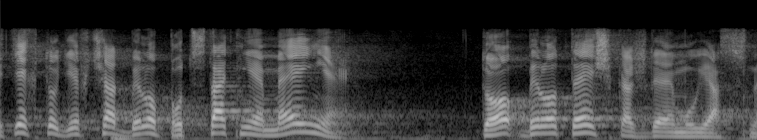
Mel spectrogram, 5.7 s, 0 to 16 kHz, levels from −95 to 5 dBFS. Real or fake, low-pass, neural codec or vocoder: real; 7.2 kHz; none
